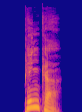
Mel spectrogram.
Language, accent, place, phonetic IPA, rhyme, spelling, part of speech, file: German, Germany, Berlin, [ˈpɪŋkɐ], -ɪŋkɐ, pinker, adjective, De-pinker.ogg
- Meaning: 1. comparative degree of pink 2. inflection of pink: strong/mixed nominative masculine singular 3. inflection of pink: strong genitive/dative feminine singular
